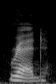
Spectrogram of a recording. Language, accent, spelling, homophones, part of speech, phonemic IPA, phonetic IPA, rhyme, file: English, US, red, redd, noun / adjective / interjection / verb, /ɹɛd/, [ɻʷɛˑd̥], -ɛd, En-us-red.ogg
- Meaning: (noun) The colour of the setting sun, blood, and strawberries; the colour which is evoked by the longest visible wavelengths (between about 625–740 nm), and a primary additive colour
